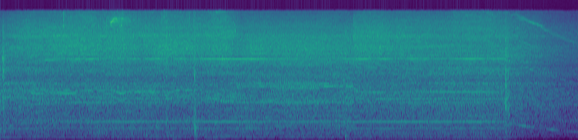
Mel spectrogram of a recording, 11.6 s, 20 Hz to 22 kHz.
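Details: Wessel Werk EBK380/EBK280 power nozzle on a Bosch vacuum, after repair and wiped down: smooth, constant motor whir with steady brush-roll hum, no rattles or grinding; normal running.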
